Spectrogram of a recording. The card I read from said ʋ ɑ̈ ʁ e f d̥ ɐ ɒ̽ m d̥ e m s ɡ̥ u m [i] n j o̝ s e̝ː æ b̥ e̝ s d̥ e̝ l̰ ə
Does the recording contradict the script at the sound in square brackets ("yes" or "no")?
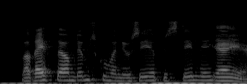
yes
